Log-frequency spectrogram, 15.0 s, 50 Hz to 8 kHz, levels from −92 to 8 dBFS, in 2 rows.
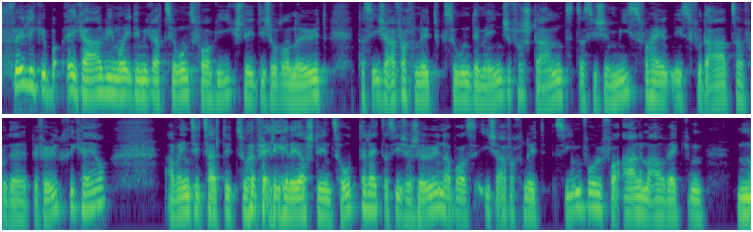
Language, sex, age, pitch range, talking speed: German, male, 30-49, 105-125 Hz, 210 wpm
